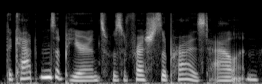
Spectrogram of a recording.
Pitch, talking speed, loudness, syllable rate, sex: 220 Hz, 205 wpm, -16 LUFS, 6.5 syllables/s, female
